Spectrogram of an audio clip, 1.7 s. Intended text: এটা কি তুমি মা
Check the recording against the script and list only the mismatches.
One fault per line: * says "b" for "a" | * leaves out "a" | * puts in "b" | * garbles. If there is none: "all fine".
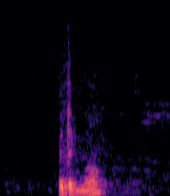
* leaves out "কি তুমি"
